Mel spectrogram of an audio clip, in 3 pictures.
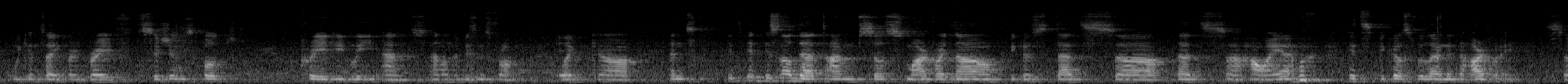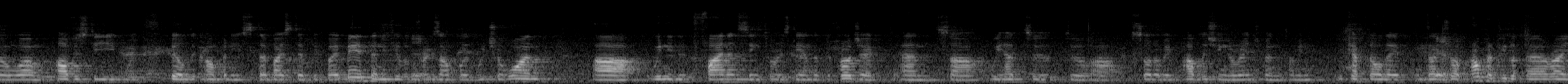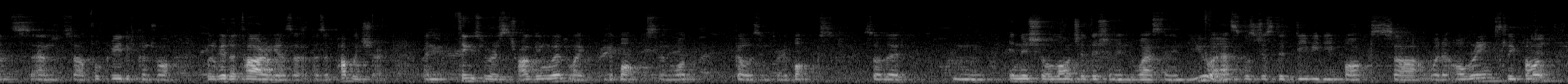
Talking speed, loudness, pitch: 190 wpm, -31 LUFS, 125 Hz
